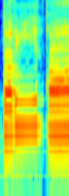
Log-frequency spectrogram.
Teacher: طا کو پر پڑھیں گے، آگے را باریک پڑھتے ہوئے یا مدہ ادا کریں گے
